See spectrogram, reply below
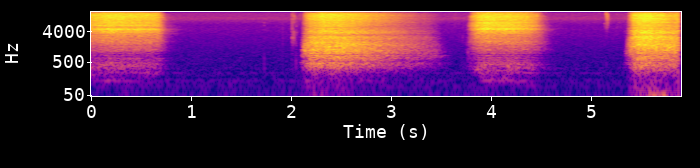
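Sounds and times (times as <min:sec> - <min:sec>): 
person doing slow box breathing: 0:00.0 - 0:00.9, 0:02.1 - 0:04.7, 0:05.4 - 0:05.9.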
